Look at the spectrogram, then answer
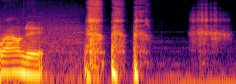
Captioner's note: chuckle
